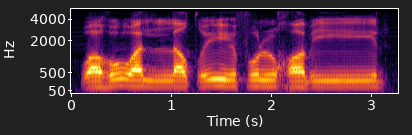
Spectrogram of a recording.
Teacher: وهو ضم الهاء ضمة كاملة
